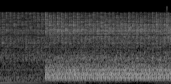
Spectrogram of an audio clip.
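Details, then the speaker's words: Simulated rising moderate hearing loss using the Starkey HLS hearing loss simulator app, with a lawnmower sound heard through the chosen audiogram setting. "go back into these audiograms let's go to Rising moderate and immediately you can tell that's quite a"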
